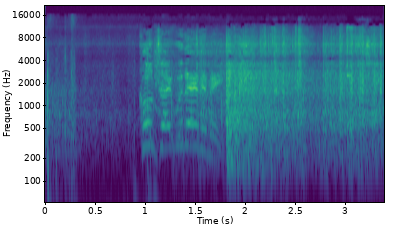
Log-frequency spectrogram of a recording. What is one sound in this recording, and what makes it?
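Gunfire rattles rapidly and loudly.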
